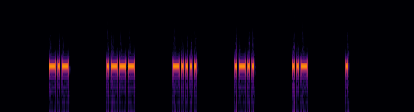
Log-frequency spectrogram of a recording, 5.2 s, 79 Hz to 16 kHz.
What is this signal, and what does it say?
Morse code, heard as a keyed tone, about 44 wpm, spaced as for 15 wpm, 700 Hz. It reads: KJ6LUE
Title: USA Call Signs - 6 Characters - 6x Character Spacing - 45wpm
